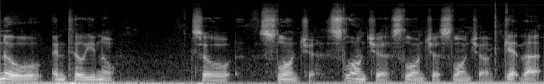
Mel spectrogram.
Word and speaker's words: Sláinte: It's just one of these things, the pronunciation thing, isn't it? You don't know until you know. So Sláinte, Sláinte, Sláinte, Sláinte.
